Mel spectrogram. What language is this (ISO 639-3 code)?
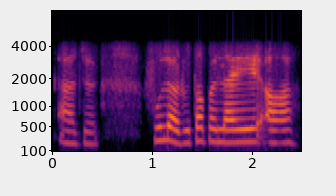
nep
